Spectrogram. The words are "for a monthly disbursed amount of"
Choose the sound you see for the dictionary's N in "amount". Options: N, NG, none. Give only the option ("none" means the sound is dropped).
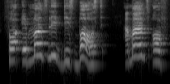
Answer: N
